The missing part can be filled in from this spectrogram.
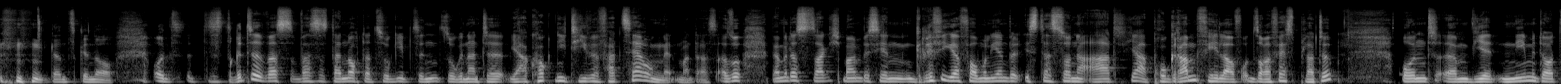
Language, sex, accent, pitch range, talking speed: German, male, German, 115-145 Hz, 180 wpm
